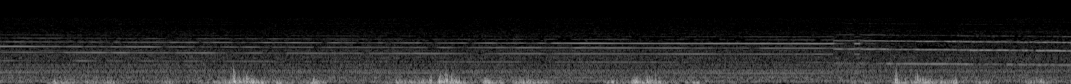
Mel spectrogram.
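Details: Steady thin high whistle over a low hum with occasional rumbles, like air being sucked in; vacuum leak suspected, not confirmed.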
